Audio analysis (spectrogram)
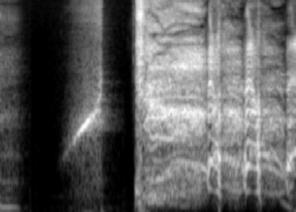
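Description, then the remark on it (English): A short rising whistle glides upward, followed by a longer breathy, wavering stretch that sounds like an attempt at whistling, airy and uneven. “You gotta be able to whistle.”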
